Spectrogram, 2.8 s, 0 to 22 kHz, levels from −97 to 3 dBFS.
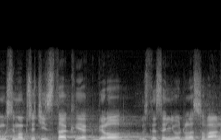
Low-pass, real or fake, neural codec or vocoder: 14.4 kHz; real; none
